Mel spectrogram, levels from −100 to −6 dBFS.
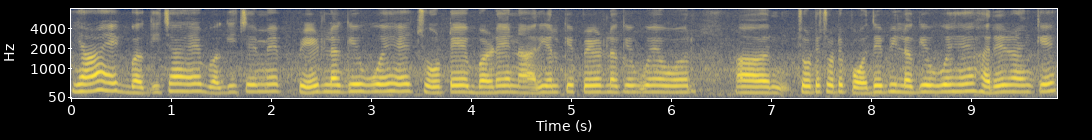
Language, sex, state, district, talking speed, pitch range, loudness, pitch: Hindi, female, Maharashtra, Aurangabad, 175 wpm, 210-235 Hz, -15 LUFS, 220 Hz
